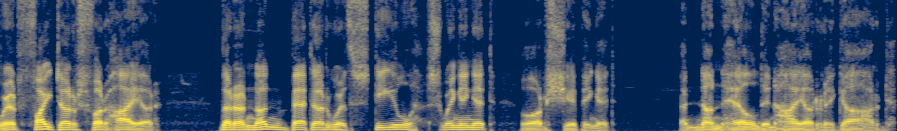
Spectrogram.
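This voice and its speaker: Putting on a gruff character voice, a man speaks fairly slowly at a fairly low pitch with lively intonation. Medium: video game. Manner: gruff, commanding.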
